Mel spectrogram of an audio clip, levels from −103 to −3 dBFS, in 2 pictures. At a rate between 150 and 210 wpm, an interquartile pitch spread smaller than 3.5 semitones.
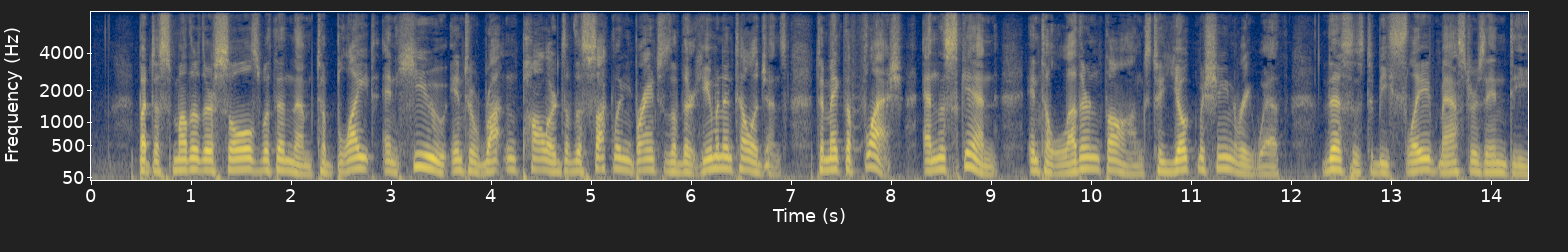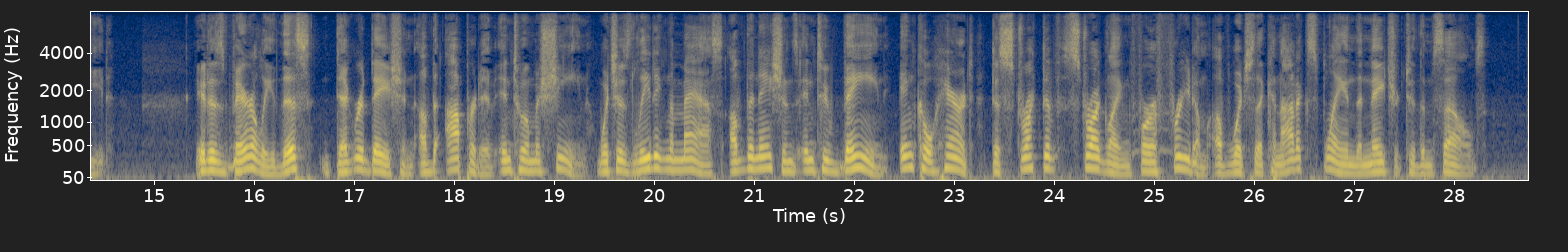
No: average, 160 wpm; average, 4.6 semitones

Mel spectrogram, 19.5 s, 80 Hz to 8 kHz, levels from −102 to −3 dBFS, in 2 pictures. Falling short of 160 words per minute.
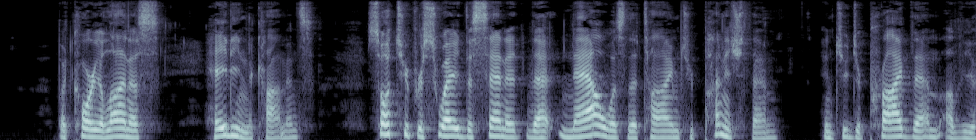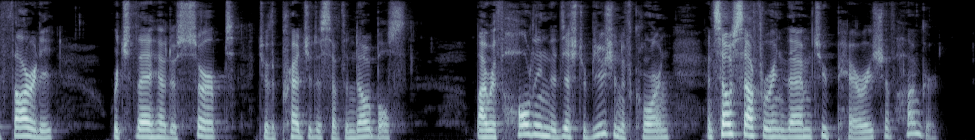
Yes: average, 150 wpm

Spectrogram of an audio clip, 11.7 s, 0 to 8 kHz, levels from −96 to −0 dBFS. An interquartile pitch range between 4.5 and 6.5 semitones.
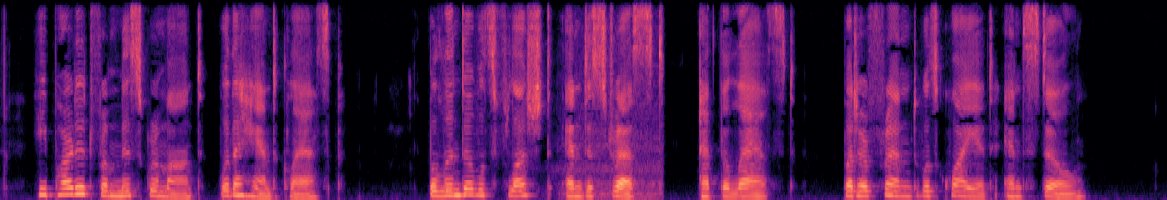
Yes: average, 5.0 semitones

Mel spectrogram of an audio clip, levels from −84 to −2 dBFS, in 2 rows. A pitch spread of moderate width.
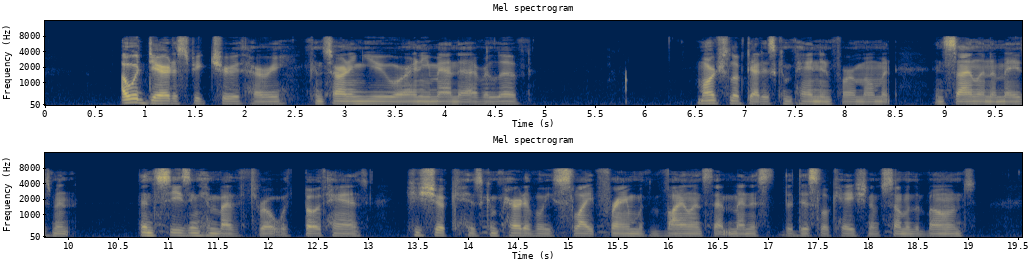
No: narrow, 1.0 semitones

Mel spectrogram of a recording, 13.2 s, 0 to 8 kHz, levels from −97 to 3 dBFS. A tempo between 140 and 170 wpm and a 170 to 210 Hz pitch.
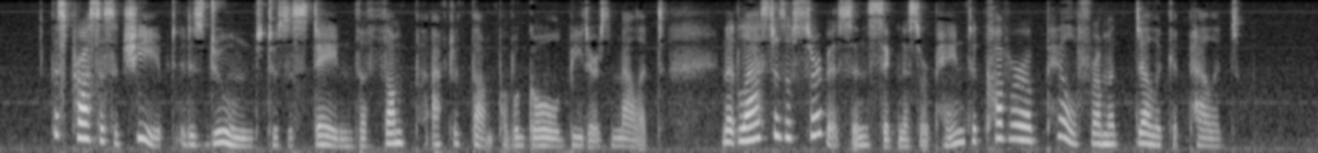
Yes: average, 160 wpm; medium, 185 Hz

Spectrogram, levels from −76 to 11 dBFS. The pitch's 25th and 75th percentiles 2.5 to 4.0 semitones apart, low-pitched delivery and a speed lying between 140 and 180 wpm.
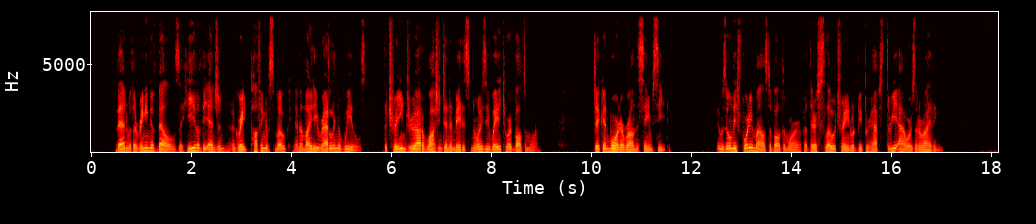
No: average, 3.6 semitones; low, 125 Hz; average, 200 wpm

